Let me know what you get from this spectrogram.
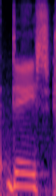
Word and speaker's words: Deace: You can like us on Facebook, follow us on Twitter, at Steve Dace Show, and the last name is spelled D-E-A-C-E.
